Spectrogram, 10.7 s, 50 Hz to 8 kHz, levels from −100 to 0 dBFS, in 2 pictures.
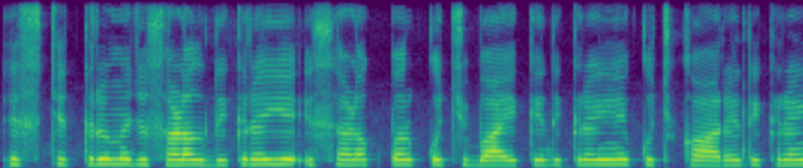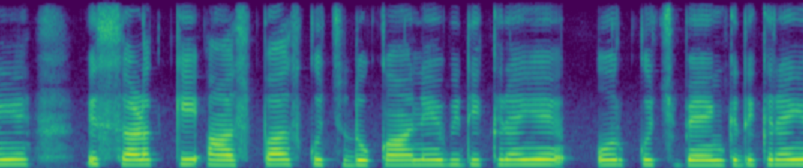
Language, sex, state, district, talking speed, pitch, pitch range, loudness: Hindi, female, Rajasthan, Nagaur, 215 wpm, 245 Hz, 240-255 Hz, -18 LUFS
